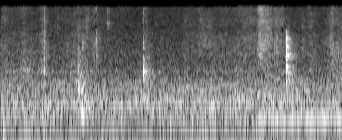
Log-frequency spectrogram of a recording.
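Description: Papers rustle and tap on a table nearby.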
